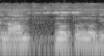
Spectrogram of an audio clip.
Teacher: নাম বলার সময় শুরুতেই দেখো আগে দাঁতে জিভ ঠেকছে, তারপরে নাম উচ্চারণ হচ্ছে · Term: দন্তন্য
